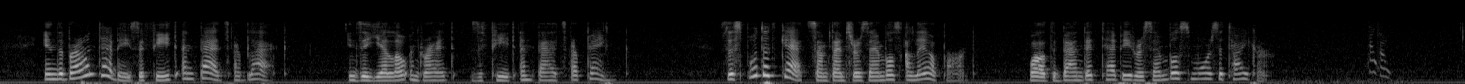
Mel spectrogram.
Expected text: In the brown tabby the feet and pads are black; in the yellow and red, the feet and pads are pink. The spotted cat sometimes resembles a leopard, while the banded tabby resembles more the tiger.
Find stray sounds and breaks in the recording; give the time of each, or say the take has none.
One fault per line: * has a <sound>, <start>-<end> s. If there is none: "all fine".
* has a chirp, 13.7-14.0 s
